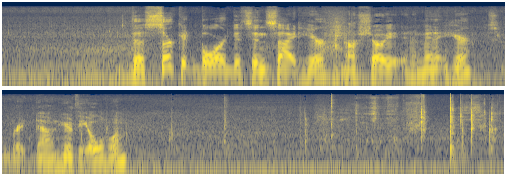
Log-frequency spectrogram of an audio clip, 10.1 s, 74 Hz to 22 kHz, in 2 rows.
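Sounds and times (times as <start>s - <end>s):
steady low hum: 0.0s - 10.0s
circuit board rubbing and scraping: 8.0s - 10.0s
sharp clicks and knocks: 8.0s - 10.0s.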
